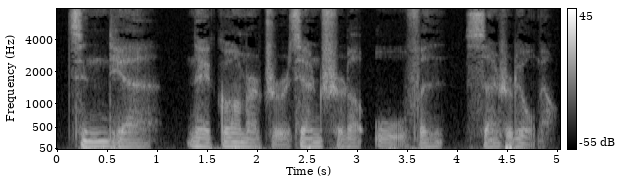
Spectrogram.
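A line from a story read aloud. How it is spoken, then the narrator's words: Sleepy, slightly hoarse voice. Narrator (Chinese): 用刚睡醒、微微有些沙哑的声音…说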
